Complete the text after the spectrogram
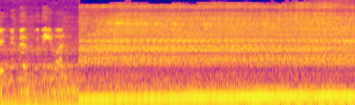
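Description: Outdoors, a tractor engine rumbles steadily.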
